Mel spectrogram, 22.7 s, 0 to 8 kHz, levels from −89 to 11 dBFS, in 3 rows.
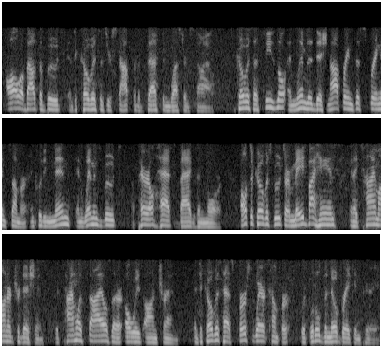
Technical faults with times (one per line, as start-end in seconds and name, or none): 0.00-22.73 noise suppressor artifacts
0.07-5.74 speech cut by the noise suppressor
6.27-8.32 speech cut by the noise suppressor
8.92-13.71 speech cut by the noise suppressor
14.52-22.73 speech cut by the noise suppressor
